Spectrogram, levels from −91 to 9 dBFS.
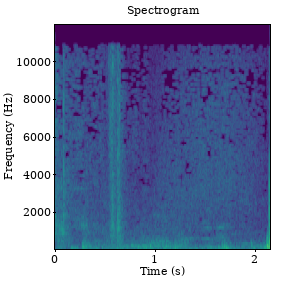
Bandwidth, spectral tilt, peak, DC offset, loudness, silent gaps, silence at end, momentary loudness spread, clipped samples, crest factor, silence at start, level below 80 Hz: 11.5 kHz; -4 dB/octave; -8 dBFS; under 0.1%; -39 LUFS; none; 0 s; 5 LU; under 0.1%; 26 dB; 0 s; -50 dBFS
